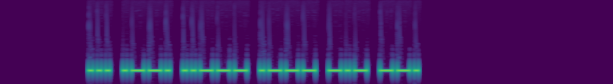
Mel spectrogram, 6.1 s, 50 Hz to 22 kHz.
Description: Morse code, heard as a keyed tone, about 28 wpm, 700 Hz. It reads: SP2JKG
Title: DXCC-100 Call Signs - 6 Characters - 28wpm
